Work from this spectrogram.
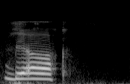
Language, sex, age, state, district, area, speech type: Kashmiri, female, 18-30, Jammu and Kashmir, Kupwara, rural, read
